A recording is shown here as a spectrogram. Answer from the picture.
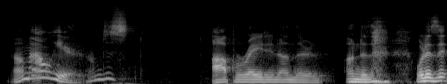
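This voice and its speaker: In an animated tone, a man at medium pitch talks at a fairly quick pace against a quiet background. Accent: American. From Maryland, US (Silver Spring area). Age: 30s. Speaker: musician. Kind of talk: casual chat.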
